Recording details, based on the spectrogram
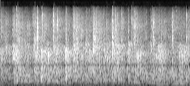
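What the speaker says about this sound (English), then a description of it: "Let's give her a round of applause." Applause from the audience at a Board of Education meeting welcoming a new board member, a steady dense wash of clapping held at an even level throughout, with a faint voice under it.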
